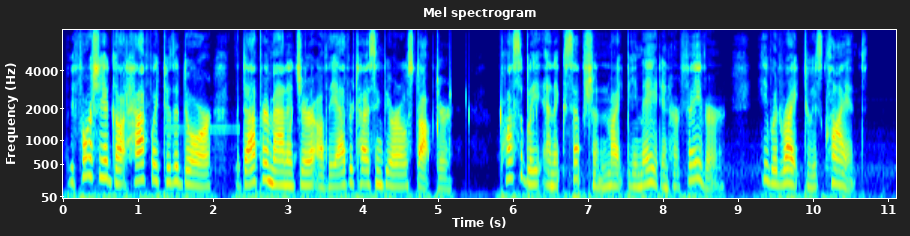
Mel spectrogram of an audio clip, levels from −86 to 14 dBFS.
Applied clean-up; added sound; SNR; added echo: neural separator model SepFormer DNS4.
